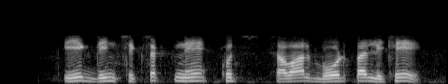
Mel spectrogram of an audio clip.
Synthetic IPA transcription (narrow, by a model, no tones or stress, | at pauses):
eːk̚d̪ɪnsɪksək̚nekʊd̪ | sɐʋaːlboːɾɖpɐɾlɪkʰeː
